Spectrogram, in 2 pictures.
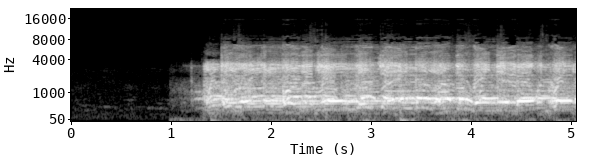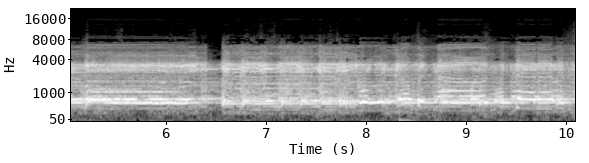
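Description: Animated plush Christmas elf toy playing its recorded Christmas song through its built-in speaker: a jingly tune with a synthetic-sounding singing voice. It starts suddenly about a second in after a short silence.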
